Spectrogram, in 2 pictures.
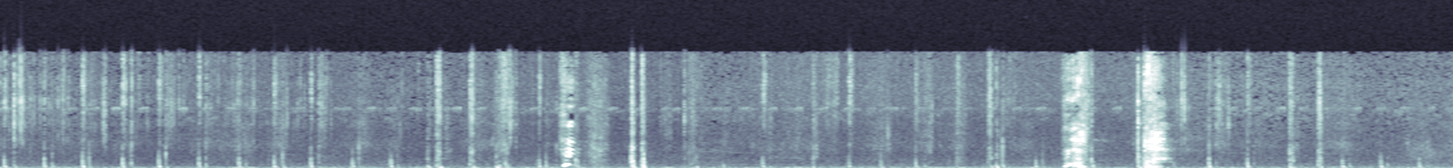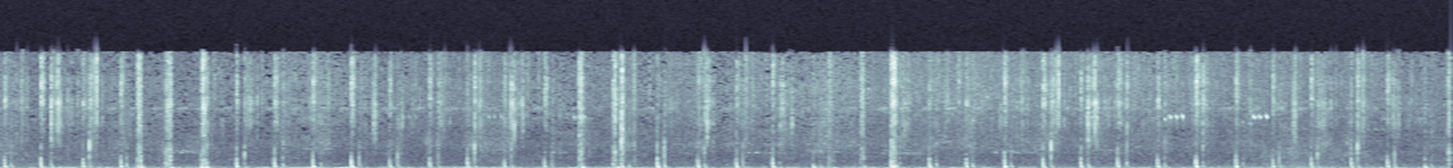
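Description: Footsteps patter quickly on stone paving.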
